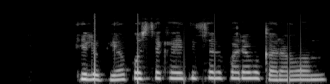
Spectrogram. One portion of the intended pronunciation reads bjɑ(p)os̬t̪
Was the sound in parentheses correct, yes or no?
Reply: yes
